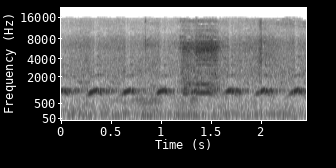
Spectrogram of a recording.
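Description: Police car siren in a fast yelp, a short rising-and-falling wail repeating about three times a second, over a steady low rumble. A brief burst of hiss comes a little after a second in.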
